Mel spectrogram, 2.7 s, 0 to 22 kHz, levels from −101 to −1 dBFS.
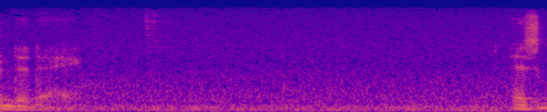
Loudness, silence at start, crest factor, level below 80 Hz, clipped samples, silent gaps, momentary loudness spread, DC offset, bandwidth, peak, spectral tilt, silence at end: -50 LUFS; 0 s; 22 dB; -66 dBFS; under 0.1%; none; 11 LU; under 0.1%; 16.5 kHz; -26 dBFS; -4 dB/octave; 0 s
